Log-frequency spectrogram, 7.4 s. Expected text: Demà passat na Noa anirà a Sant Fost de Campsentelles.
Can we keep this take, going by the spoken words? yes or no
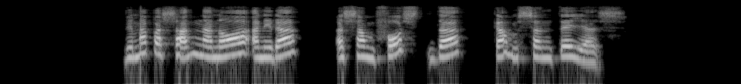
yes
